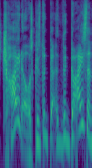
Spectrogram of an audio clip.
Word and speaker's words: Chiodos: called the chiota brothers but drew pronounces his name chido so like the band's name is chidos and he refused to call it anything other than chidos even though no one else in the world did but to him it was so important that everyone knew the actual pronunciation was chidos and um there are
